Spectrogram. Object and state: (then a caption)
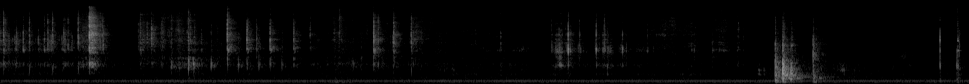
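Plastic game controller. A pink PS3 DualShock controller, a handheld hollow hard-plastic gamepad held in both hands, is worked by fingertips pressing and clicking its buttons and tapping its shell. The result is a quick run of light, bright clicks and taps over a faint low hum. Near the end, a louder knock is heard as the controller is set down on the desk.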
